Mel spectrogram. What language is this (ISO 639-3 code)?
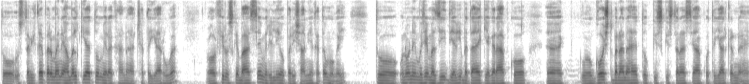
urd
